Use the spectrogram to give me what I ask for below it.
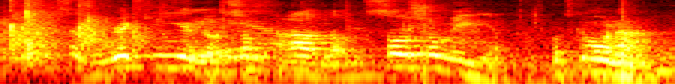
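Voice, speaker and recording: A middle-aged man with a fairly high voice runs a rambling, salesy pitch, tossing questions out to the audience. The sound carries the echo of a room around him. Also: normal speed, heavy background noise. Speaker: presenter introducing his son. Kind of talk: motivational pitch to a home meeting. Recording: echoey room.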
